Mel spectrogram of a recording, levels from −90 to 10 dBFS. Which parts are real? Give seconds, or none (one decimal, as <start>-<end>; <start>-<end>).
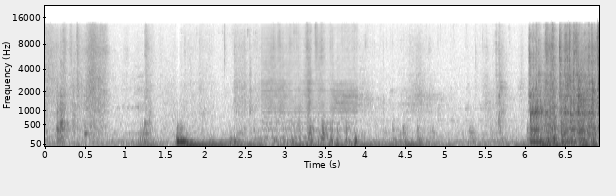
0.0-2.7; 3.9-6.9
